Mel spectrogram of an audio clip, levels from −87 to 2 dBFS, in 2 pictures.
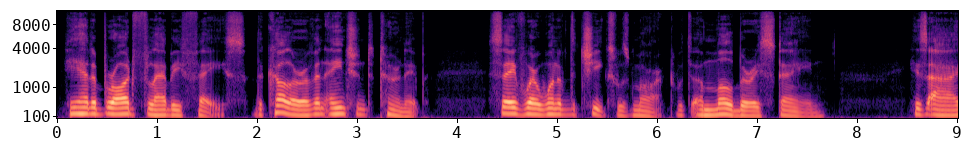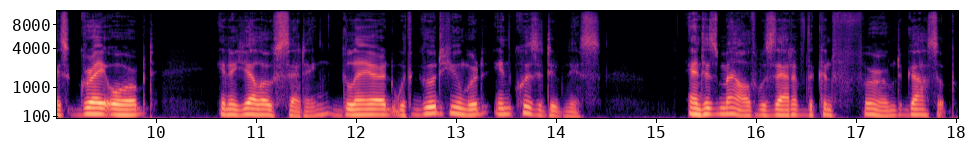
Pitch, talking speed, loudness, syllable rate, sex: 125 Hz, 155 wpm, -19 LUFS, 4.6 syllables/s, male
